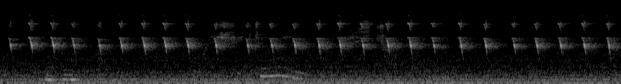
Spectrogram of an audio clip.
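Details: Daisy, a pet guinea pig, keeps up a rapid run of clear, high, bird-like chirps, each a short tweet repeated about twice a second. A faint voice murmurs in the background.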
